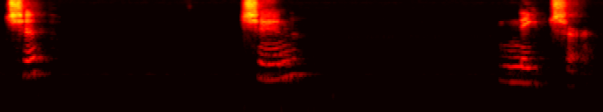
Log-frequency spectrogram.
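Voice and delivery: chip, chin, nature with a short, strong ch; short forceful ch sound. Shown as a demonstration. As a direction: punch a crisp ch at the start of chip. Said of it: "shorter and a little bit stronger".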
